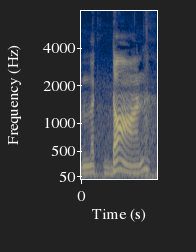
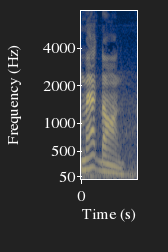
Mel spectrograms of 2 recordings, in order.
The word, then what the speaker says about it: MacDon: Okay, this is a video on the MacDon. That's MacDon? Is that how that's talked? Mac or Muck? Oh, MacDon. You guys will get all over me for not pronouncing it right.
